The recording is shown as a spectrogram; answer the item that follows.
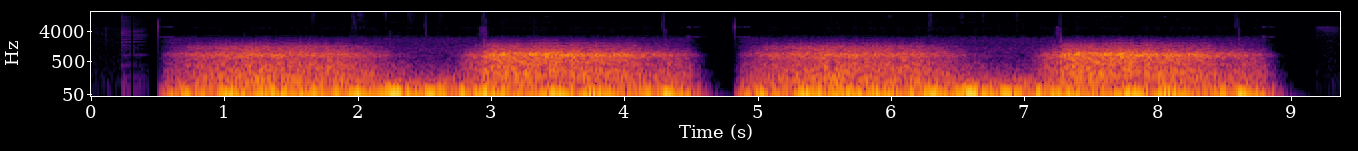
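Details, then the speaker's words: Example of a normal tracheal breath sound in a physiotherapy auscultation demonstration: harsh, loud blowing breaths with a brief pause between inspiration and a prolonged expiration. "agora vocês vão ouvir um exemplo de som traqueal o ideal que se utilize fones de ouvido"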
